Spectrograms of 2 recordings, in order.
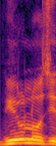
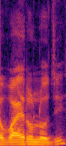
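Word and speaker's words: virology: अब वीरोलॉजी देखो या वायरोलॉजी, जो ही प्रोनाउंसिएशन करें दोनों ही करेक्ट है।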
